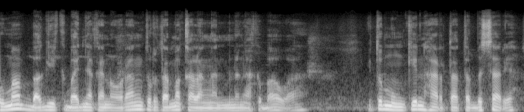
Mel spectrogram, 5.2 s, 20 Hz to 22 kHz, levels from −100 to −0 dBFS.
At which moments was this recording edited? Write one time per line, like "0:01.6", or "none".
none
